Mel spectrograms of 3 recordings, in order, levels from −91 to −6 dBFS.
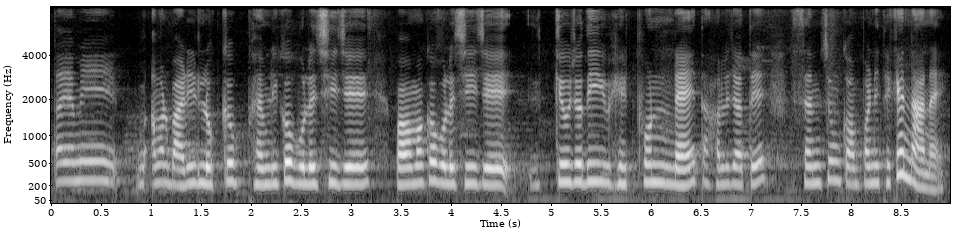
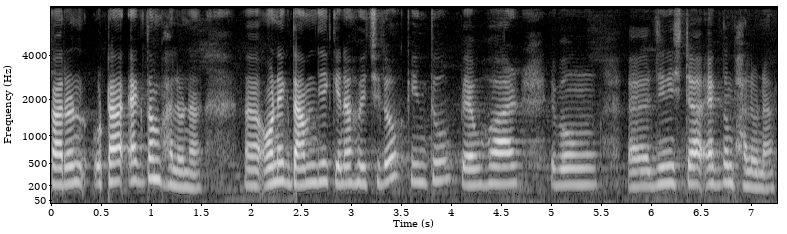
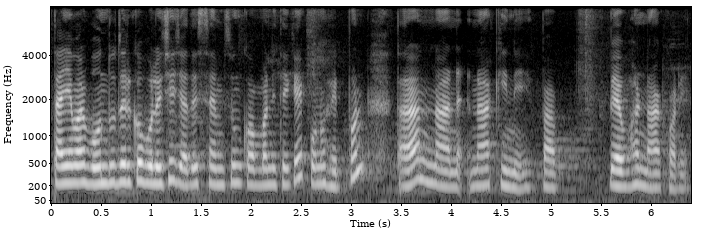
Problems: constant background noise, continuous background conversations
